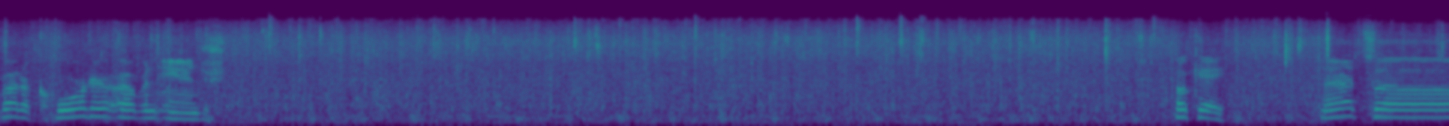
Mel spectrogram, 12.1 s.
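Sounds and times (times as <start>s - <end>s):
drops ticking: 0.0s - 12.0s
light drizzle pattering: 0.0s - 12.0s.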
